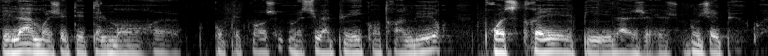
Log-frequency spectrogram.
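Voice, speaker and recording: Very deep and low, a man's voice moves at a very slow pace with fairly even intonation. Background noise is noticeable. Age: 80s+. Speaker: Holocaust survivor and antique dealer. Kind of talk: testimony interview. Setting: at his home.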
